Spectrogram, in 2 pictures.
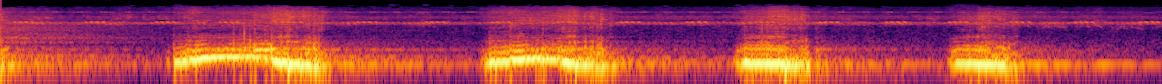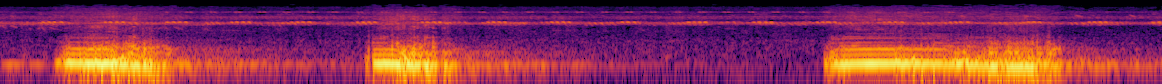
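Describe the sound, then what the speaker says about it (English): A male lion calls out to his pride in a series of about seven deep, grunting roars, each lasting roughly a second, spaced evenly and rising and falling, with a faint insect hum between them. "a male lion calls out to his pride"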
